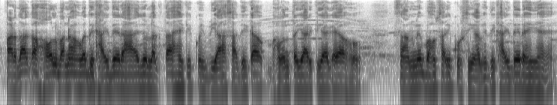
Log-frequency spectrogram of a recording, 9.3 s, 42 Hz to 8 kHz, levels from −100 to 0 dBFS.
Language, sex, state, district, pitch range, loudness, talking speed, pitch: Hindi, male, Bihar, Patna, 95-105 Hz, -16 LUFS, 195 wpm, 95 Hz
